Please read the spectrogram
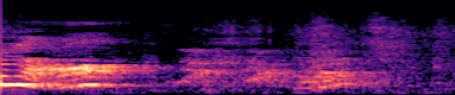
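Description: A dog yipping faintly a few times.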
